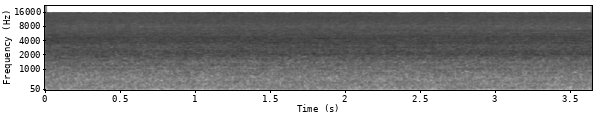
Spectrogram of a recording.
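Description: Refrigerant gas hissing steadily from a leaking evaporator in an ice factory, a loud, unbroken broadband hiss with no voices.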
